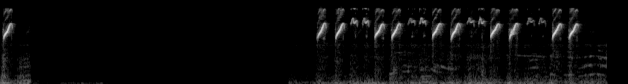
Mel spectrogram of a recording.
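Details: Cinereous tit song, a recording used as a lure to get silent birds singing: a lone short note, about three seconds of silence, then a rapid series of high, sharp rising notes in pairs alternating with softer twittering notes.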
